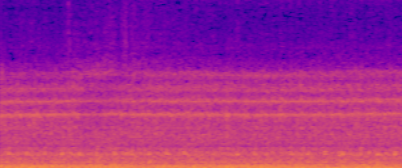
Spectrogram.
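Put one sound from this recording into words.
An excavator bucket scoops and splashes in wet mud.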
